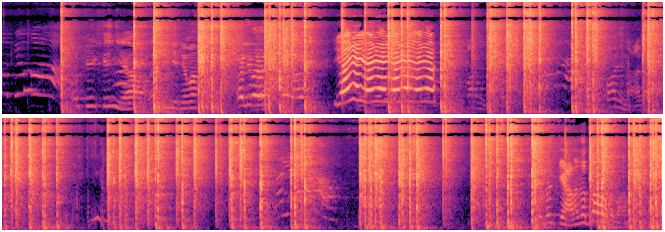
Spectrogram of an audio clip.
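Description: A young man shouts and laughs with excitement nearby.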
